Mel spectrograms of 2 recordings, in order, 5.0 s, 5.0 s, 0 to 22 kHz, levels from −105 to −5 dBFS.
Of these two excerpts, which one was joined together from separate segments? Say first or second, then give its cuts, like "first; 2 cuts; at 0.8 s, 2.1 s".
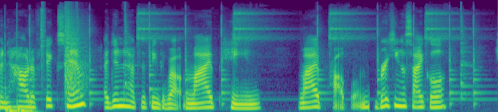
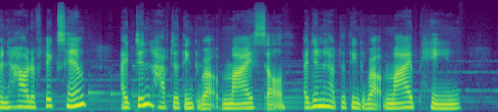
first; 2 cuts; at 1.0 s, 3.7 s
